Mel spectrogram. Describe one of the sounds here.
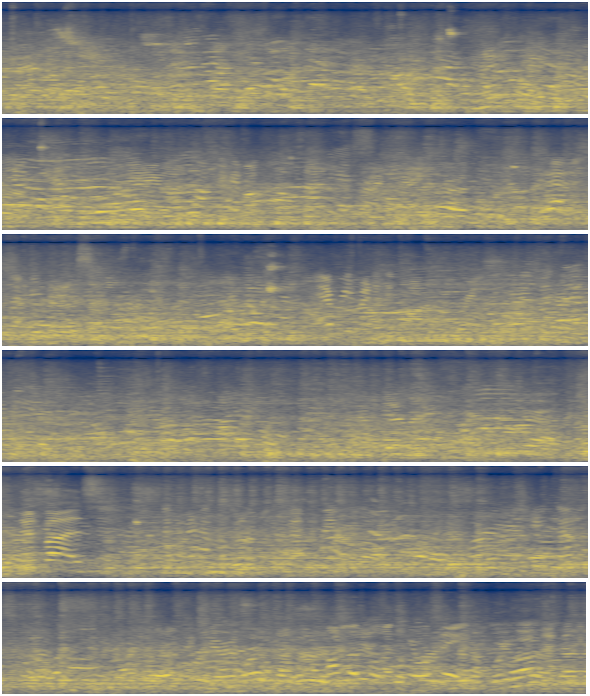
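A crowd of men and women chatter loudly all around in an echoing room.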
